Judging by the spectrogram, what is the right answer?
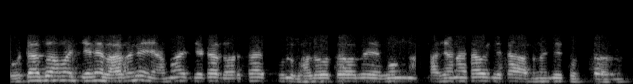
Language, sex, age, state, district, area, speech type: Bengali, male, 18-30, West Bengal, Paschim Medinipur, rural, conversation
